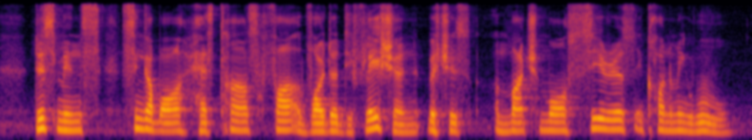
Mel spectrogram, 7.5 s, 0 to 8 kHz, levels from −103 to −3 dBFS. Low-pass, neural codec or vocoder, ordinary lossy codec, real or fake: 7.2 kHz; none; none; real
